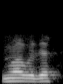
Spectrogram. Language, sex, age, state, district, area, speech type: Odia, male, 60+, Odisha, Cuttack, urban, conversation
